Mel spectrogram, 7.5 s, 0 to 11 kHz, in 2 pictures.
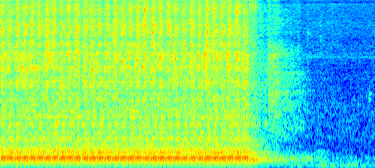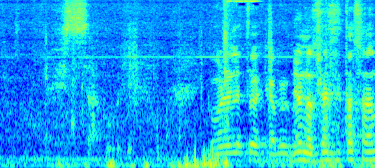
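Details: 2009 Yamaha R1 with loud Graves exhaust, first start after rebuild with new connecting rod bearings and sanded crank: loud even four-cylinder note, steady idle, clean revs; normal idle and revving.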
